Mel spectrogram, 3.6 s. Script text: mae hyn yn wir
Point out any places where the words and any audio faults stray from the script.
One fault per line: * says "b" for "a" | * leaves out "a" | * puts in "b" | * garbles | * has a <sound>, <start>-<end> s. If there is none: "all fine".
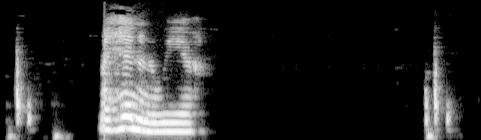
all fine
